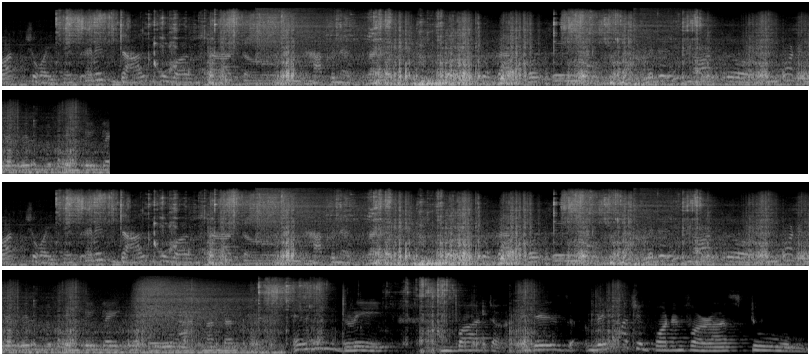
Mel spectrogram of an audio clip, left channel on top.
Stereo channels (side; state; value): left; drops out; at 9.2 s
